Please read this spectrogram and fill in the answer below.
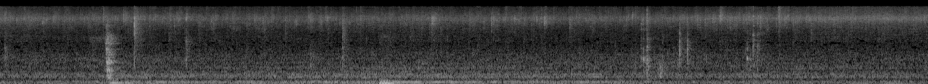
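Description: Chopped capsicum, onion and green chillies sizzling steadily in oil in a non-stick kadhai over a high gas flame, with a few faint clicks here and there.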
